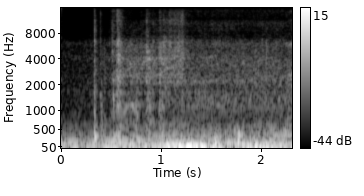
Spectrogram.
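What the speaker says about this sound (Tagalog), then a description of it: "Engine start." A 2022 Ford Everest SUV's engine cranks and starts with a short whirring catch, then settles into a steady low idle rumble close by, with no talk over it.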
